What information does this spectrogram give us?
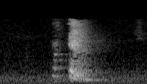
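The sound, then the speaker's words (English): A single sneeze with a short inhaled lead-in followed by a sharp, loud burst, otherwise quiet. “God bless you.”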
